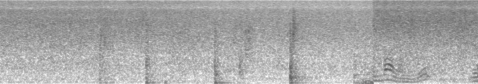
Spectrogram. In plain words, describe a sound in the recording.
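Footsteps thud on stone stairs.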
